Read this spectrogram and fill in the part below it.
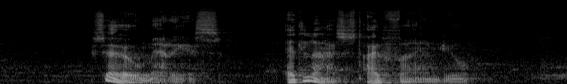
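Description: A deep man's voice speaks slowly and gravely.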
